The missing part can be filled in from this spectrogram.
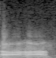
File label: "uh huh", nasty; ooh ahh; uh um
